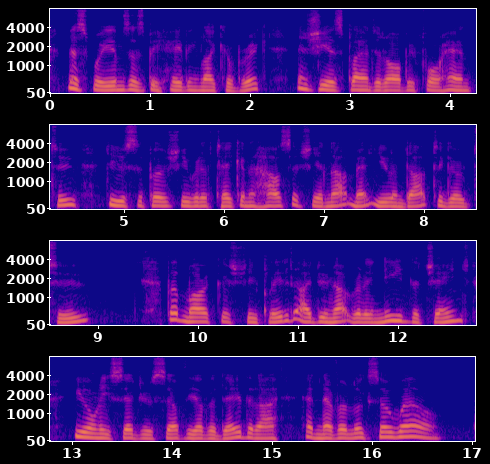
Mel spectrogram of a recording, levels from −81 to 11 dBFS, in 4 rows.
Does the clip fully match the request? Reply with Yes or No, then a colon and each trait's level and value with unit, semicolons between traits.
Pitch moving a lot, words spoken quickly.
No: average, 2.7 semitones; fast, 210 wpm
